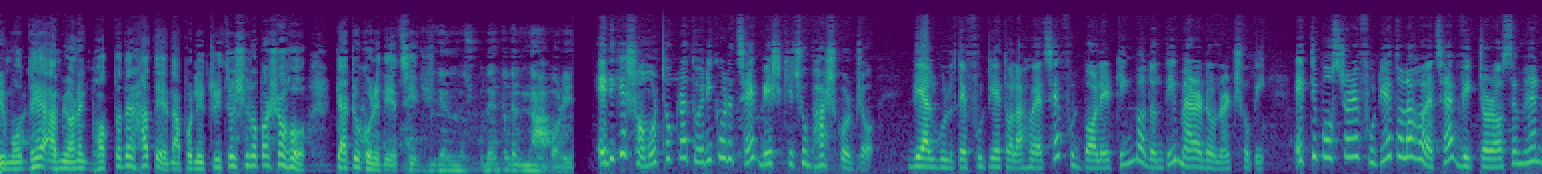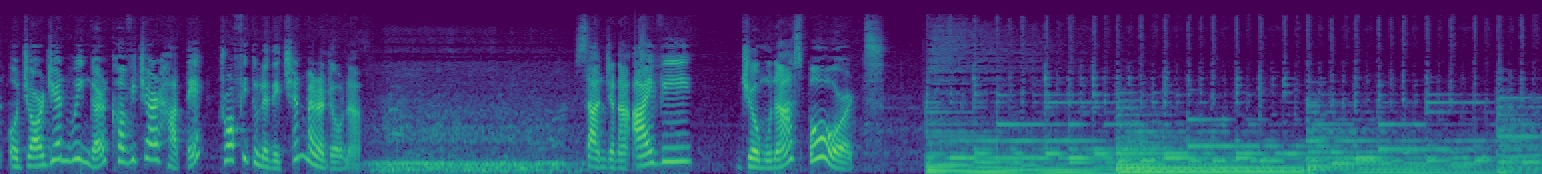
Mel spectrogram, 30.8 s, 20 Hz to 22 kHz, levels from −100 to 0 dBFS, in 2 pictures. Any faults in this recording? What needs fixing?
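Throughout, the level pumps and held tones thin out, swinging by roughly 5 dB. A speech-tuned noise suppressor applied to music or sounds is treating sustained material as noise.

Sound cut by the noise suppressor dips sharply, by about 9 to 12 dB, at 4.16–4.36, 4.65–4.86, 8.72–9.08, 12.64–12.94, 21.04–21.2, 22.36–22.82 and 24.25–24.66 s, and from 29.56 s to the end. Each dip pulls down steady or decaying sound.

To prevent both, disable the speech noise suppressor or switch it to a music mode for this kind of material.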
